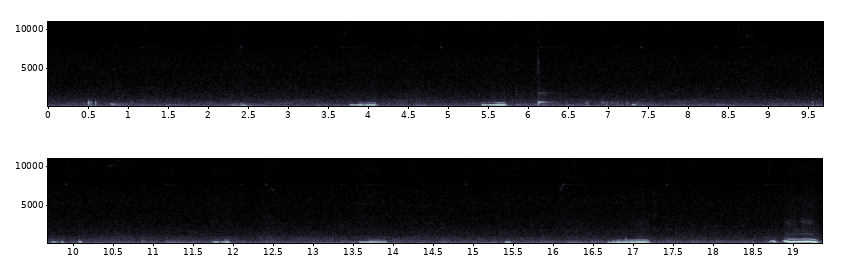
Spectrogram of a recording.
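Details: Baron, a male Scottish Fold cat, talks in his sleep indoors with soft, short, low hooting 'puu' puffs. They come in irregular bursts every few seconds, some slightly rising, over a steady low room hum.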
